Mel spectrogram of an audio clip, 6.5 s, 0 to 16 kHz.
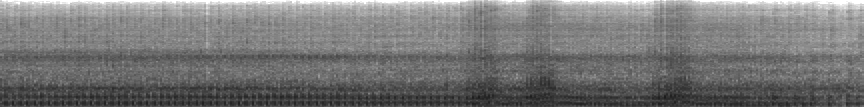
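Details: A 1971 Honda CT70 Trail 70 single putters at a steady, even idle with a couple of light throttle blips after transmission repairs and maintenance; runs clean and nearly ready to ride, normal running.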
